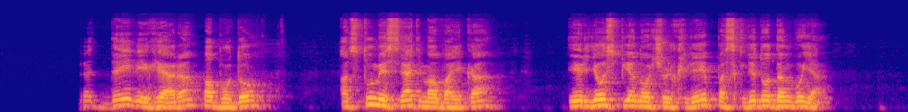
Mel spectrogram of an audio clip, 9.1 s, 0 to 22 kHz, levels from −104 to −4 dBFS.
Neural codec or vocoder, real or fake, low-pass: none; real; 14.4 kHz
